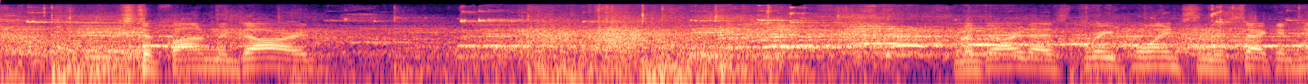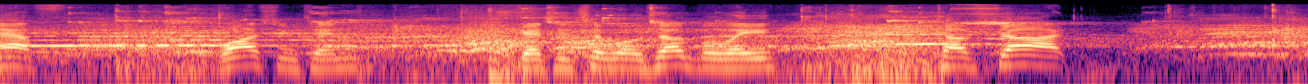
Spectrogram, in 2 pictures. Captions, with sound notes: Stephon Medard. (yelling) Medard has three points in the second half, Washington gets it to Ojugbele, tough shot, foul was called.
